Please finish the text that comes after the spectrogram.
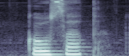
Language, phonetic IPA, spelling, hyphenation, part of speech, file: Czech, [ˈkou̯sat], kousat, kou‧sat, verb, Cs-kousat.ogg
- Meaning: to bite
